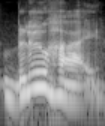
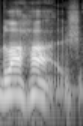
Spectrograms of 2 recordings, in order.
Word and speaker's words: Blåhaj: It's pronounced Bluhai, and it's not Blahaj. It's pronounced Bluhai.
